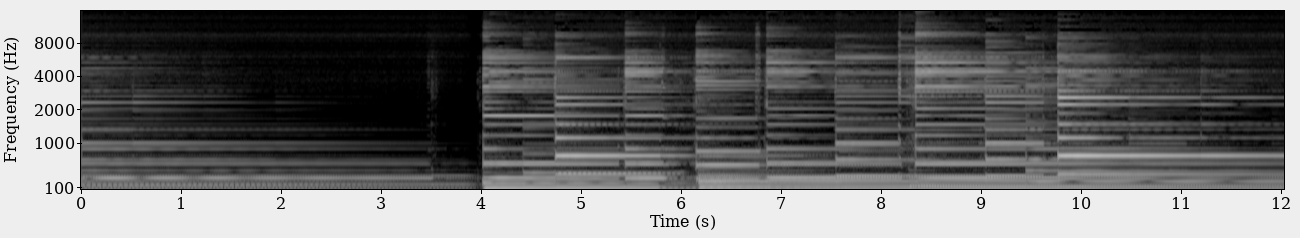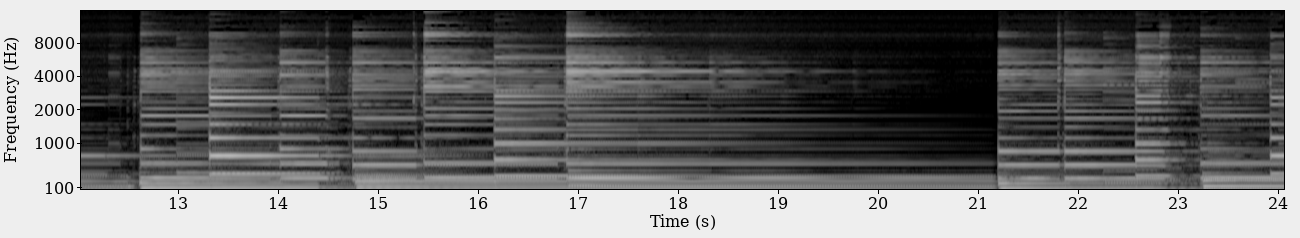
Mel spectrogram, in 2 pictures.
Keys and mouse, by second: 3.5 click, 7.9 click, 11.9 click, 17.2 click, 20.8 click.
